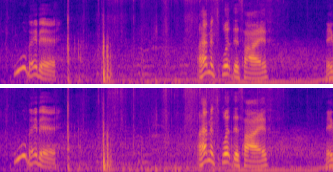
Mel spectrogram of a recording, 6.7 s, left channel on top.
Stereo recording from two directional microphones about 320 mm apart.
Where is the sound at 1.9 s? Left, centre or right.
Centre.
